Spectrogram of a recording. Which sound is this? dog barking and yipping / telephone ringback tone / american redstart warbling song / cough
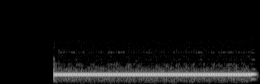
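telephone ringback tone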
